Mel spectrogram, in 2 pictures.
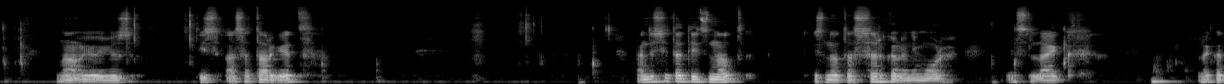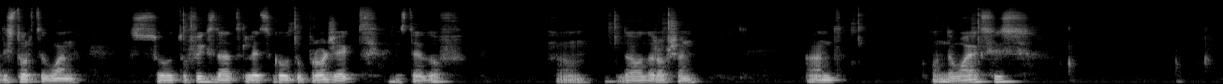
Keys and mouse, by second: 3.2 click, 5.1 click, 14.1-15.1 drag, 18.4 click, 20.7 click, 21.9 click, 22.9-24.0 middle drag, 24.0 click.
